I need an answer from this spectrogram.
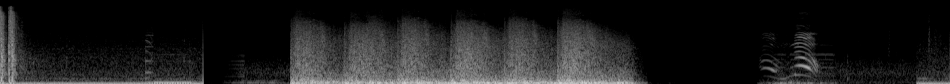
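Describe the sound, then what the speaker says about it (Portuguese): Explosions and gunfire in the video game GTA San Andreas, a loud dense burst of blasts lasting several seconds after a short noisy stretch, then silence and a few sharp whooshing effects. "Já era, explodiu tudo."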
